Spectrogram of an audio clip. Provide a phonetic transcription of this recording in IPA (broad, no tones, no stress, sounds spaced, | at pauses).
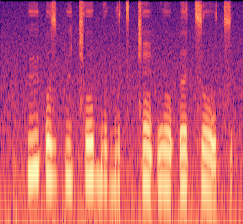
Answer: ʉ ʔ o z p ʉ cʰ o b o ɡʷ ɛ t͡s c õ ʔ w o ʔ ə t͡s o t͡s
